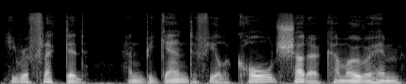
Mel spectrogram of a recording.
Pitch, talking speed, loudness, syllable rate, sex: 90 Hz, 175 wpm, -18 LUFS, 4.8 syllables/s, male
